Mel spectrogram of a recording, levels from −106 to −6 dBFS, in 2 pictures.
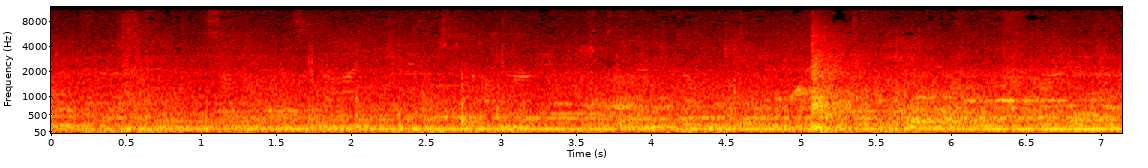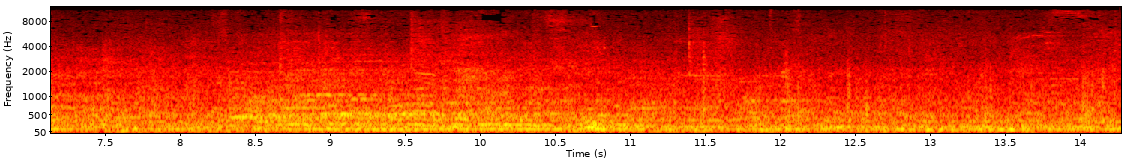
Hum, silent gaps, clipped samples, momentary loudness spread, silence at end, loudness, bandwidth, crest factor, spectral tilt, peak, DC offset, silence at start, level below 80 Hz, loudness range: none; none; under 0.1%; 5 LU; 0 s; -39 LUFS; 11 kHz; 16 dB; -8 dB/octave; -22 dBFS; under 0.1%; 0 s; -54 dBFS; 4 LU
